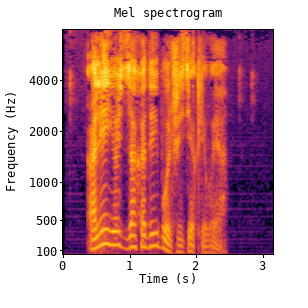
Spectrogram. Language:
Belarusian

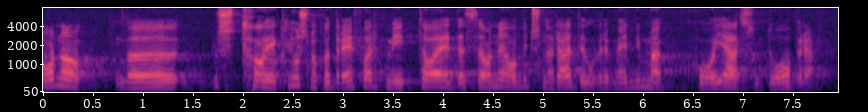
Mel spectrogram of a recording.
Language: Croatian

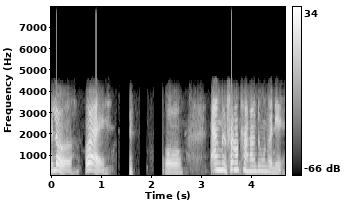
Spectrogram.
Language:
Bodo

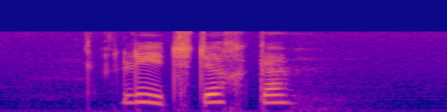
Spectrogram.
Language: Norwegian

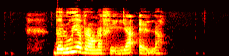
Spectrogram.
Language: Italian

